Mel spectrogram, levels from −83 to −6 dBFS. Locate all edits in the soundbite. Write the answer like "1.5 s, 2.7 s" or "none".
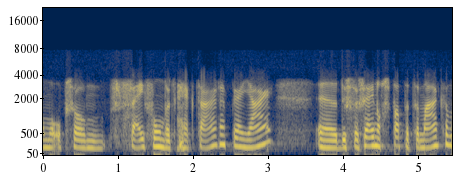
1.8 s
